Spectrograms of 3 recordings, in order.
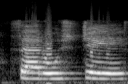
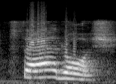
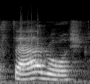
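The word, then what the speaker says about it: farouche: And many people, if you will see this word first time, you will be pronouncing it like faroche, faroche, faroche, something like this.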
